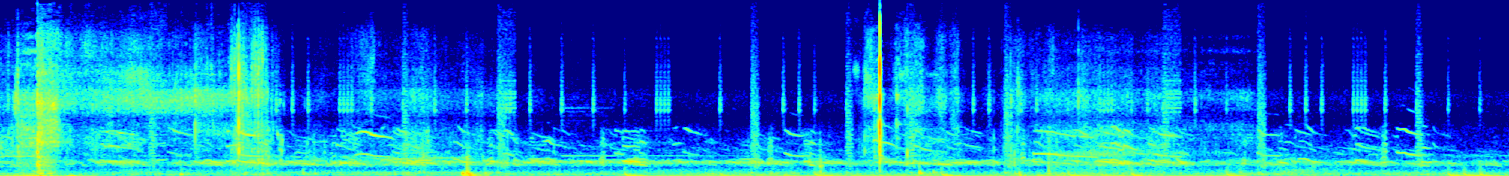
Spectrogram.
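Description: A flock of birds calling faintly, many short overlapping calls running on without a break. A single sharp click about six seconds in.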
